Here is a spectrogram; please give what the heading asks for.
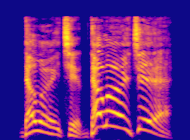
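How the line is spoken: Excited shout. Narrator (Russian): азартно выкрикнул ультиматор

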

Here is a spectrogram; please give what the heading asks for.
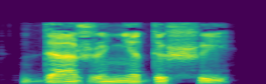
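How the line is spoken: Hoarse whisper. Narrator (Russian): Он хрипло прошептал

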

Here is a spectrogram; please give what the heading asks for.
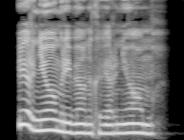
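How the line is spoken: Sighing. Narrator (Russian): вздохнул дядя Лёва

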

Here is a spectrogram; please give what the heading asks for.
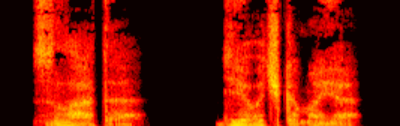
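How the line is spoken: Whispered. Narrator (Russian): прошептал я

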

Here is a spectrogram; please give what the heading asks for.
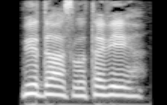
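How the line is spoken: Hoarse rasp. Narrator (Russian): Прохрипел Маривек

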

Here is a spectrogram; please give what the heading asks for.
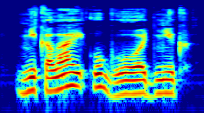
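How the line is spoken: Plain. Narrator (Russian): ответил просвещенный Митя

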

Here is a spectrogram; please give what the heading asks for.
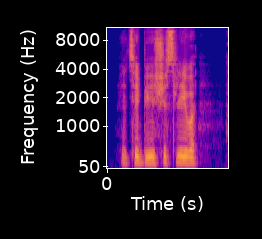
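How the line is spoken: Puzzled mutter. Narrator (Russian): озадаченно пробормотал Смешарин

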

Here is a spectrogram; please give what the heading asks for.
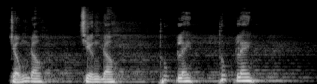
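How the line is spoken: Stammering, mumbling. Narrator (Vietnamese): Gia Phước ú ớ

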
